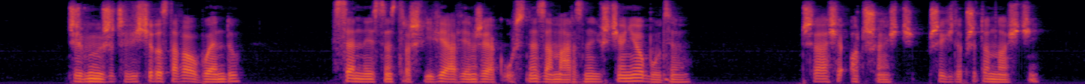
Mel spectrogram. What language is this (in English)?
Polish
